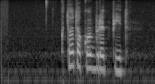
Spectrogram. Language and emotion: Russian, neutral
